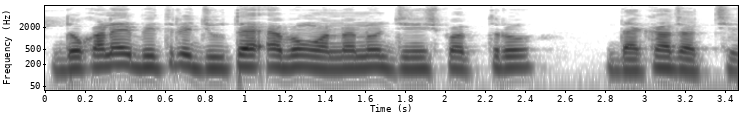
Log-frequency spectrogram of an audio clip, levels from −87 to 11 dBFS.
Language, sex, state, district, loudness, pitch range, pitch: Bengali, male, West Bengal, Alipurduar, -18 LUFS, 150-170 Hz, 160 Hz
